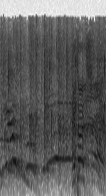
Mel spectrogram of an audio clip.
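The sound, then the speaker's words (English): An audience breaks into steady applause for a guest having sold out the SSC Arena twice this year, a dense wash of clapping mixed with cheering and whooping voices, holding a fairly even loudness throughout. “Say round of applause for that.”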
